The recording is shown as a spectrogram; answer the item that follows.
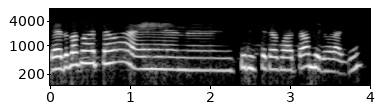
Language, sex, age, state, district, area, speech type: Santali, female, 30-45, Jharkhand, East Singhbhum, rural, conversation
